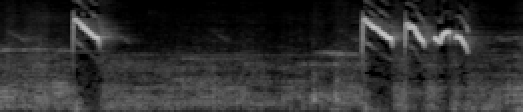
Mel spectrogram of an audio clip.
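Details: White-eye calls meant to draw an answering response: a single high descending note, then a quicker run of four wavering, whistled high notes falling and rising in quick succession.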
